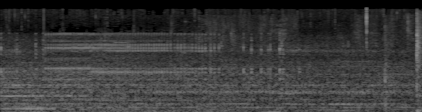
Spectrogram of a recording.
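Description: Dark ambient horror drone: low, steady sustained tones over a rumble, with a thin high shimmer that comes in about half a second in and fades out about two seconds in.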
